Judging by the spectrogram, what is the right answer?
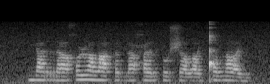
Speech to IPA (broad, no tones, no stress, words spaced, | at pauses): jaraχo ɭalˠahɜ ɡaħɜlθo ʃɜlˠeǃo ðˤel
